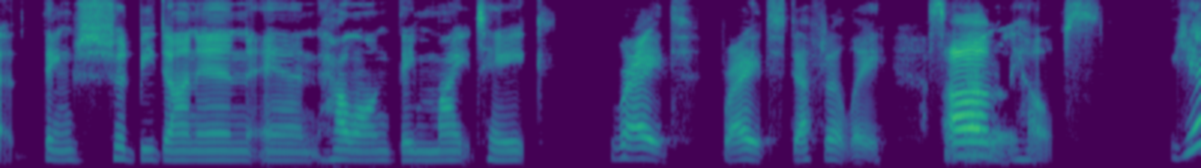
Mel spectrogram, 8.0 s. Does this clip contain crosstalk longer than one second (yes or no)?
no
